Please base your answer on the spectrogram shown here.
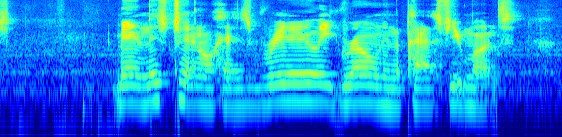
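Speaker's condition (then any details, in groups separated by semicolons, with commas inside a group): Cerebral palsy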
